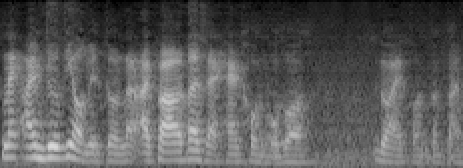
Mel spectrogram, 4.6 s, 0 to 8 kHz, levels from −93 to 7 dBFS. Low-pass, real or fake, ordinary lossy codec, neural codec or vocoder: none; fake; none; codec, 16 kHz, 0.5 kbps, FunCodec, trained on LibriTTS, 25 frames a second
